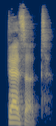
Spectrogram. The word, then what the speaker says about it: desert: So this one here is pronounced desert, desert, desert, and the stress goes on the first syllable, desert.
